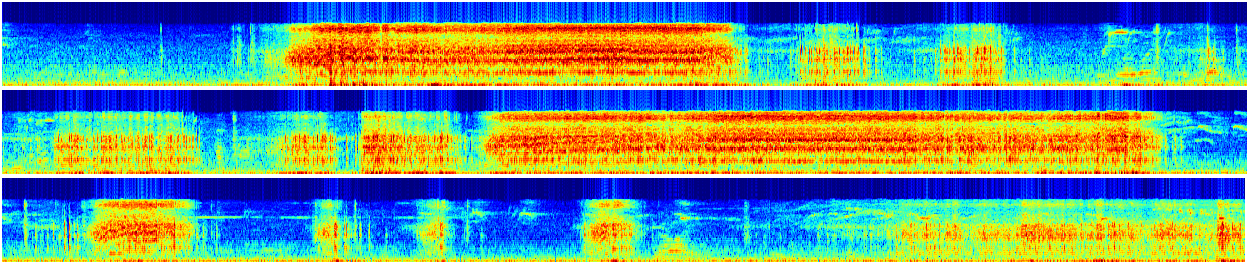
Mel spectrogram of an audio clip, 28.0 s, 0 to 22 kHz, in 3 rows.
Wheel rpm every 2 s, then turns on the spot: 40, 160, 40, 10, 20, 20, 120, 160, 100, 30, 10, 10, 20, 30.
4-6 8-10 24-28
